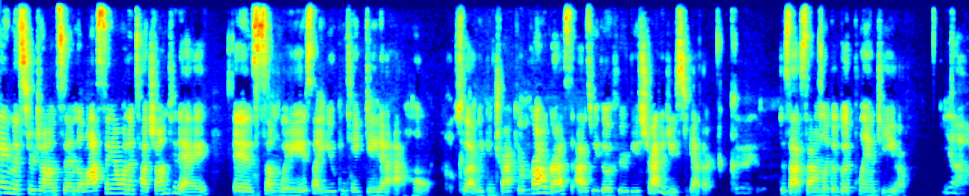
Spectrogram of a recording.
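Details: Adult woman speaking; Normal speech.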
